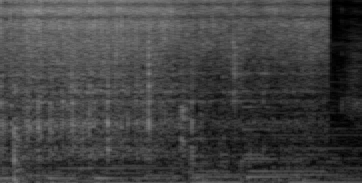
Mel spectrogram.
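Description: Olive oil and butter sizzle and crackle in a heated pot for beef stroganoff, a dense steady frying hiss that drops in level near the end and then cuts off abruptly.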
